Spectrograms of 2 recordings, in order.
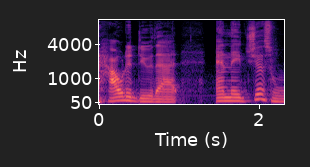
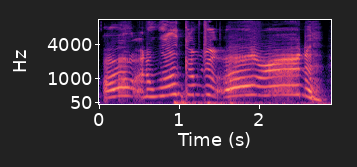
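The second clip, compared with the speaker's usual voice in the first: much higher and louder, slow, yelling welcome; hyped intro shout; 10 dB louder, much slower than usual. Real, not acted. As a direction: open the show screaming with joy. Channel intro hype shout.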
